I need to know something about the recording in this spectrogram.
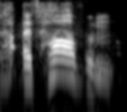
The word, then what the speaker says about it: Haltom: We are in Haltom, Texas. It's kind of like Gotham, but it's Haltom.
